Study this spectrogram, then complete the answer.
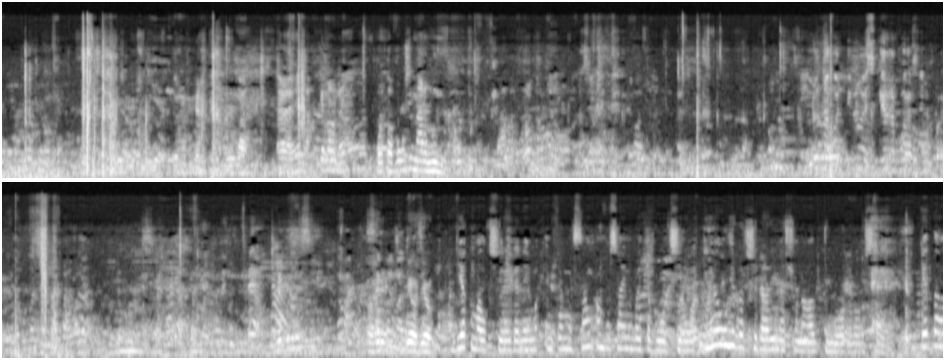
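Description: A crowd of young people chatters all around, outdoors.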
